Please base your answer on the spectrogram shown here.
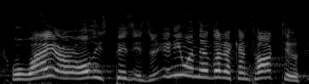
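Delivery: high-pitched, insistent questioning; telemarketer caller. Acted. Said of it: "And she asked".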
